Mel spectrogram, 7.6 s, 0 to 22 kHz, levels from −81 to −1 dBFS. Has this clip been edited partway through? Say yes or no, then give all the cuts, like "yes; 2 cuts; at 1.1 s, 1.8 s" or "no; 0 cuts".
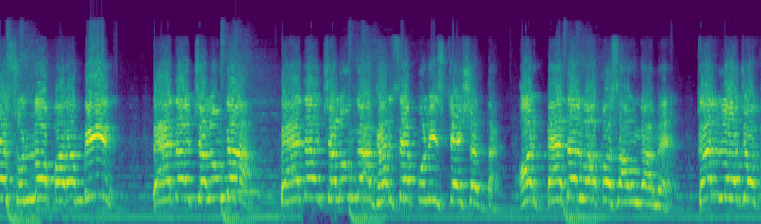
no; 0 cuts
